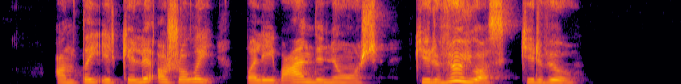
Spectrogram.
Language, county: Lithuanian, Vilnius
